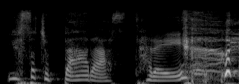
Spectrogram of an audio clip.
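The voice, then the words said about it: Unconvincing attempted British accent. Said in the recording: “I don't know what accent that was, but it was not British.”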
